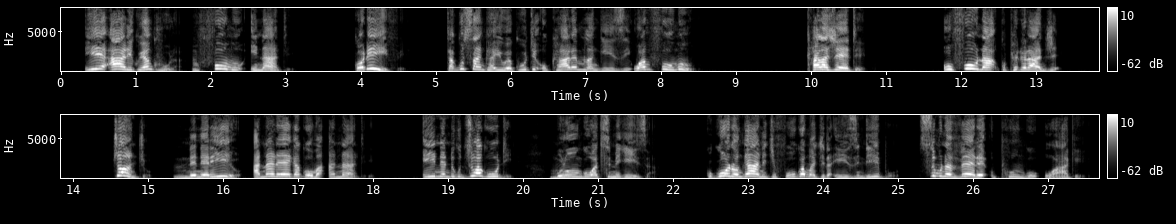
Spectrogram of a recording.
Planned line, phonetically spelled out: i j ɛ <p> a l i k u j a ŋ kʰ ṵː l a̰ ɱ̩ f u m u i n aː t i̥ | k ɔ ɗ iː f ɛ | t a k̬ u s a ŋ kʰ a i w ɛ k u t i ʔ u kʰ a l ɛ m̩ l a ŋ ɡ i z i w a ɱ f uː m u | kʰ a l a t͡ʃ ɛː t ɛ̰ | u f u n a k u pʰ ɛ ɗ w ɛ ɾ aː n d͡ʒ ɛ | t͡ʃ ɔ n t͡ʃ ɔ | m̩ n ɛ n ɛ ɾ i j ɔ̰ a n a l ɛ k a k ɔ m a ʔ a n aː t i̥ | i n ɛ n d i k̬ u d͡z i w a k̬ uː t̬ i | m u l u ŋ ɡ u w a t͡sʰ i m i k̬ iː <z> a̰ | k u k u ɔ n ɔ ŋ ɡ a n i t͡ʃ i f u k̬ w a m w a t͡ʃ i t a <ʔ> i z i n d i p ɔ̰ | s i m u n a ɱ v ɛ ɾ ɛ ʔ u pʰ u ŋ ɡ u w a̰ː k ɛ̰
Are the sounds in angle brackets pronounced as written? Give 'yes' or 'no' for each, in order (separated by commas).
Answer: no, yes, yes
